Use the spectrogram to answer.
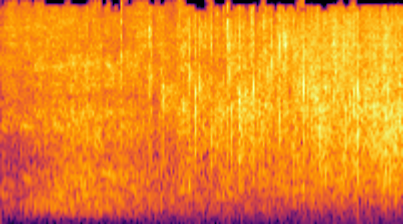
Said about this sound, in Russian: Вот я так люблю иногда, порой, когда люди просто аплодируют, не смеясь. Это значит, они согласны.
